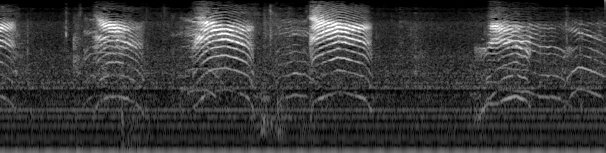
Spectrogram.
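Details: Crying kittens calling their mother to nurse, from stray cats living on a Moroccan street; four or five drawn-out, arching mews, some overlapping, with a persistent low droning hum beneath.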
